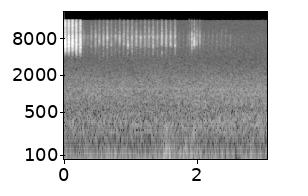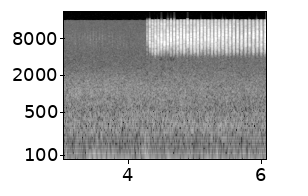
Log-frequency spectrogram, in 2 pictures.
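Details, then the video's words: Woodland grasshopper (Omocestus rufipes) at Gaisberg, Austria, on 15 September 2023, recorded with an ultrasound detector: a short burst of high, rapid pulsed chirping, a faint broken stretch, a pause, then a loud stream of fast regular ticking pulses. "Omocestus rufipes -- Buntbäuchiger Grashüpfer -- Woodland Grasshopper"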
